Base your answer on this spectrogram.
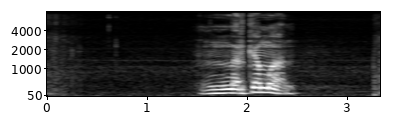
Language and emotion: Russian, angry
